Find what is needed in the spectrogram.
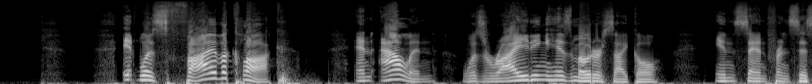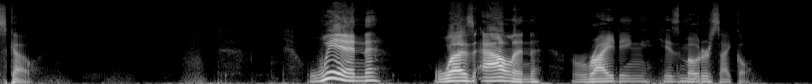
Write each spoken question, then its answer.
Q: When was Alan riding his motorcycle?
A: Well, at 5 o'clock, right?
